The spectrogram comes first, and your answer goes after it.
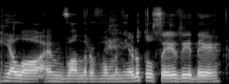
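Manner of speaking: put-on Russian accent. Joking demo of her Russian accent. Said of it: "I do, like, this Russian accent".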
